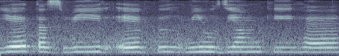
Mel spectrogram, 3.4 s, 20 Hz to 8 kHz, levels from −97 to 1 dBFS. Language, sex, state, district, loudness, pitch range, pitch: Hindi, female, Haryana, Jhajjar, -18 LUFS, 245-255 Hz, 250 Hz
